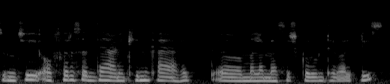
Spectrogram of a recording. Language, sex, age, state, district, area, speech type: Marathi, female, 30-45, Maharashtra, Pune, urban, spontaneous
